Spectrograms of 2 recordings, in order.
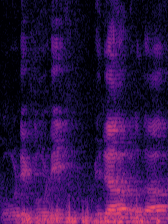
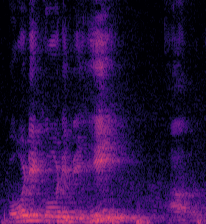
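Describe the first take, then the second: First: The last word is run together as viravrita. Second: The last word is split as vihi avrita. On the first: The speaker calls it wrong. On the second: The speaker calls it right.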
